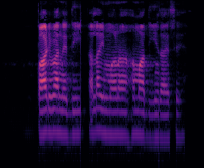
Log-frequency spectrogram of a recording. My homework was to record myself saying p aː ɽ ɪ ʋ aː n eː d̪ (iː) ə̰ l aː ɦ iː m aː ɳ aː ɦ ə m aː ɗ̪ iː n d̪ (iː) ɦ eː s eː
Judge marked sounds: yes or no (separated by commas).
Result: yes, no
